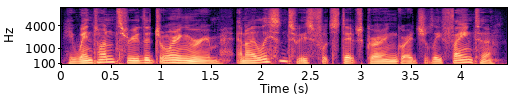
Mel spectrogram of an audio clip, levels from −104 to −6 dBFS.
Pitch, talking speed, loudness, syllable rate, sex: 125 Hz, 215 wpm, -18 LUFS, 5.7 syllables/s, male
